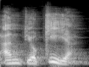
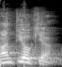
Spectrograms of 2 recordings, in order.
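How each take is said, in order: First: The 'i' near the end is stressed. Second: The 'i' near the end is unstressed. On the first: The speaker calls it right. "con tilde en la I" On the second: The speaker calls it wrong. "No Antioquia, colombianos"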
